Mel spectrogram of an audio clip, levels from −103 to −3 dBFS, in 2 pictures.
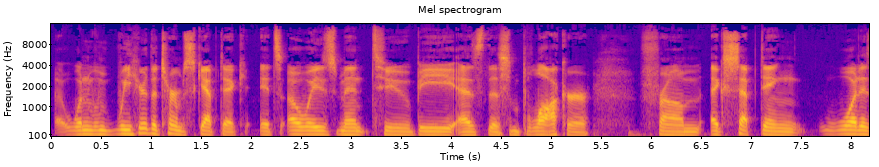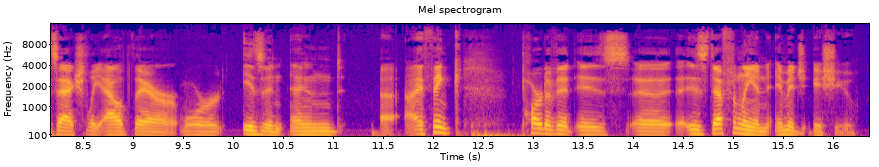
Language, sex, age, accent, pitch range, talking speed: English, male, 30-49, American, 110-130 Hz, 135 wpm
